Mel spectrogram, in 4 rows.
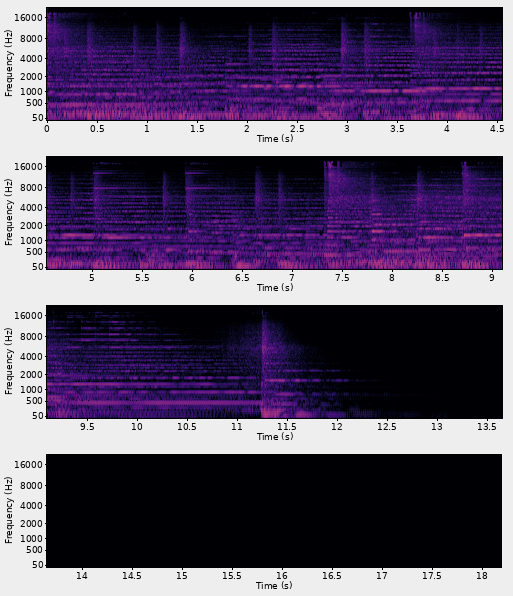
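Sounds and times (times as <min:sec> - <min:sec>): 
stereo music: 0:00.0 - 0:14.4.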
